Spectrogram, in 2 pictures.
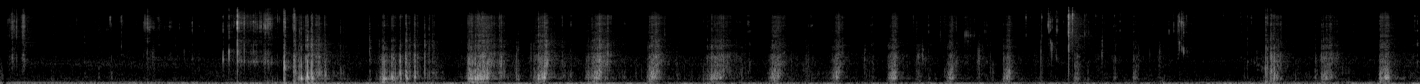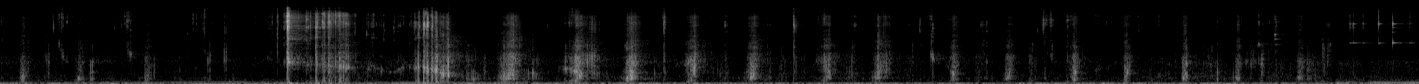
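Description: Crisp crunching and chewing of a fortune cookie, about two chews a second, with louder bites a few seconds in and again past the middle.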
